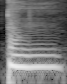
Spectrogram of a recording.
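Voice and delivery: loud, booming "dong" held on one note; clock chime. A narrator's reading. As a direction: imitate a striking clock, ringing out the hum. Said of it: "went the clock".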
